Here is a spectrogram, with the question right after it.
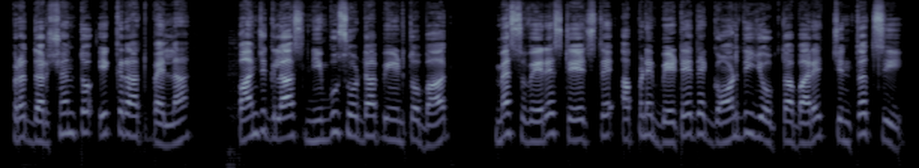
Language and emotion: Punjabi, fearful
